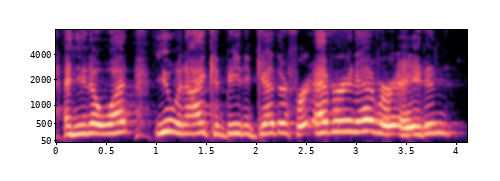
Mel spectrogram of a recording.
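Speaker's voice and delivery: high, loud, excited reassurance; cheering up a child. Retold or imitated. Grandpa cheering up his grandson, excited and high-pitched. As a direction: lift the little one's spirits brightly.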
